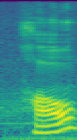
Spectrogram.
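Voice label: "hou", Mandarin Chinese, second tone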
